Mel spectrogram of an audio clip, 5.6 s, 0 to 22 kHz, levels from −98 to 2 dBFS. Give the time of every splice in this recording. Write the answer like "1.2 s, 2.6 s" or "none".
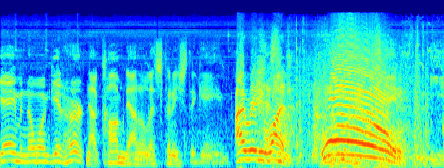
1.0 s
